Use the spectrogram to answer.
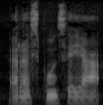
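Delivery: usual speaking voice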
